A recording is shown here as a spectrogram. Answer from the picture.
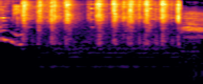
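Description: Hand-twisted pepper mill grinding whole peppercorns: a rapid run of crunching clicks, several a second, that stops shortly before the end.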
